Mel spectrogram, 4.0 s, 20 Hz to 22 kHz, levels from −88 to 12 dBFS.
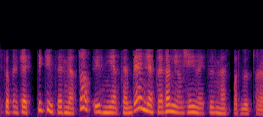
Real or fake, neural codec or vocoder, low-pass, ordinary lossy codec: fake; codec, 16 kHz, 0.5 kbps, FreqCodec, larger model; 7.2 kHz; AAC, 16 kbps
